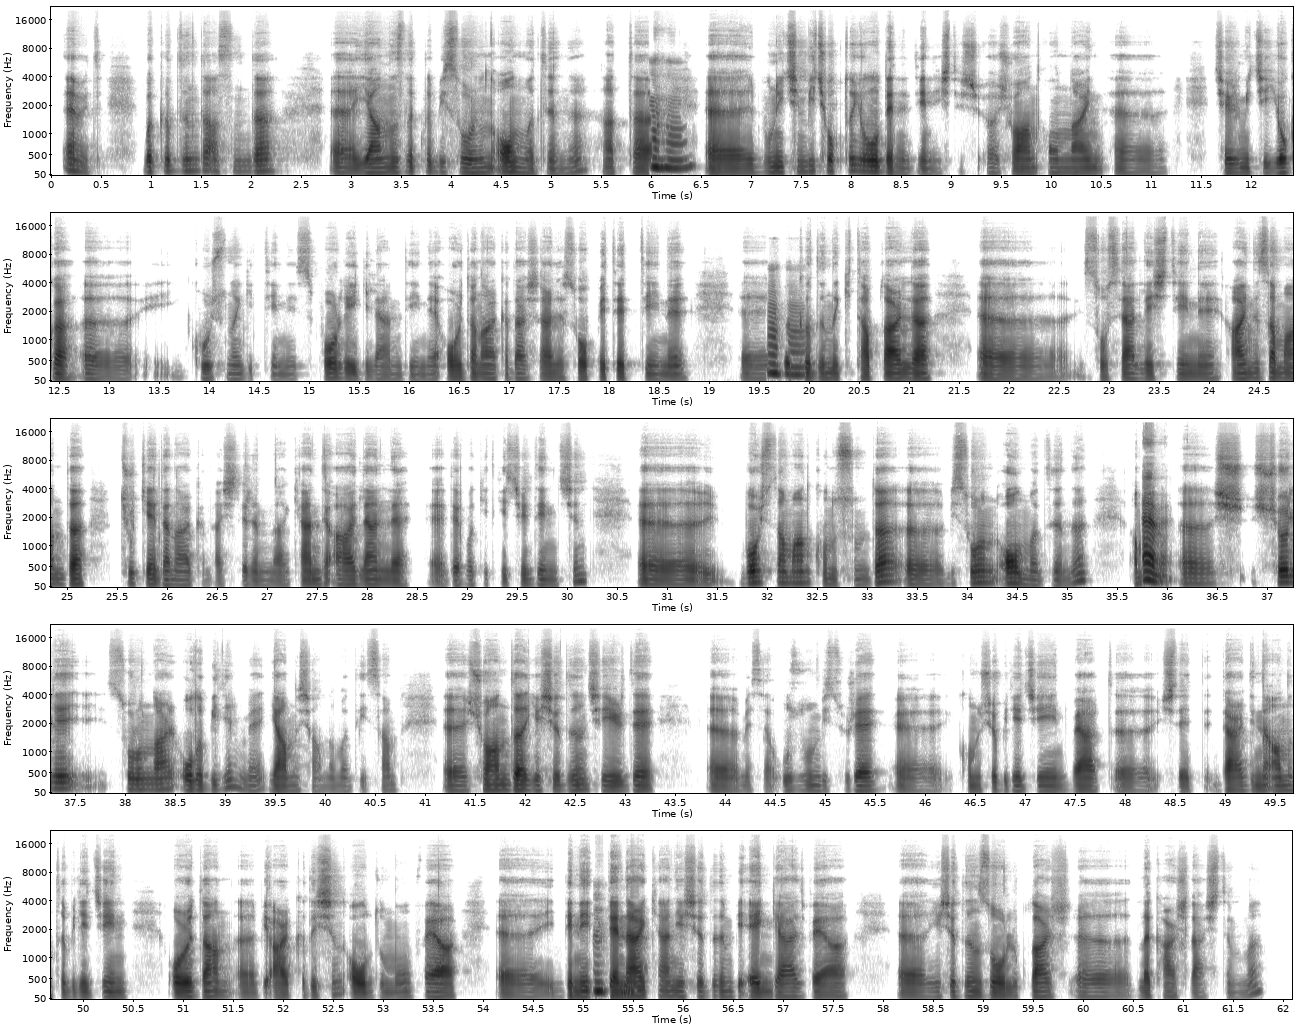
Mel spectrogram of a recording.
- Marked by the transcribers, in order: tapping; other background noise
- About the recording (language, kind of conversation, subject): Turkish, advice, Yeni bir şehre taşındığımda yalnızlıkla nasıl başa çıkıp sosyal çevre edinebilirim?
